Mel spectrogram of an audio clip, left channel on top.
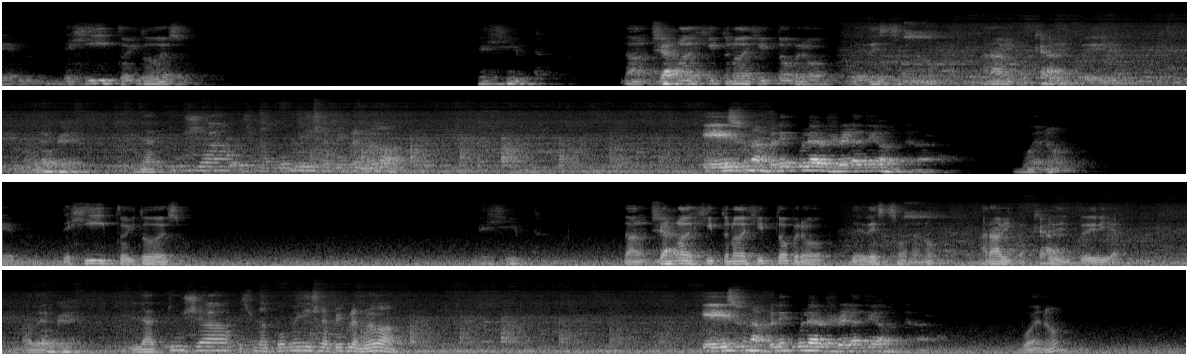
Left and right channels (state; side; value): noise; right; rumble, 11 dB below the sound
